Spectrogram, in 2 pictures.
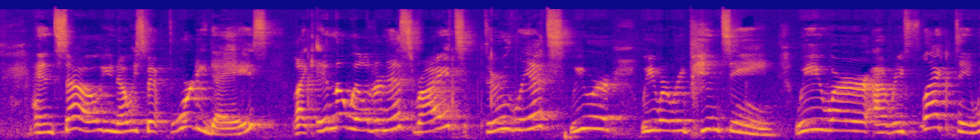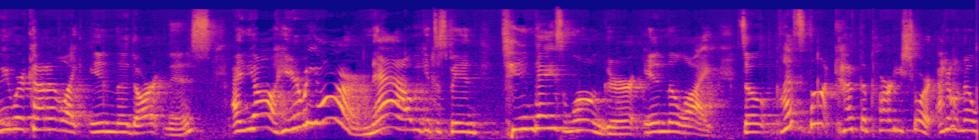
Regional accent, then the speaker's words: Kentucky, United States; Many of you know I'm from Muhlenberg County. And so when people from Kentucky hear that's where I'm from, they immediately assume that I grew up on a farm somewhere.

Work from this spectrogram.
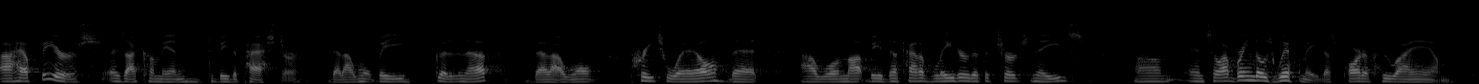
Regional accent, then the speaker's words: Alabama, United States; Just a little bit about us, and you may have heard I'm from Alabama.

